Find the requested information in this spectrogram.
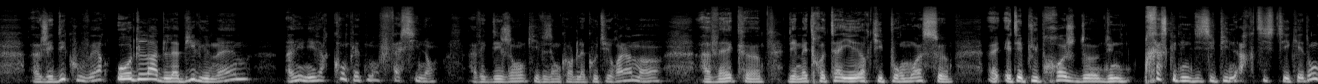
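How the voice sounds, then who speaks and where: A man with a fairly high pitch and a dark, mellow, somewhat breathy tone, lively in intonation, at a moderate pace, in a dry, close sound with no echo. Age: 60s. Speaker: author and fashion commentator. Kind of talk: interview.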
